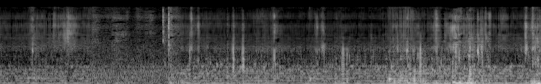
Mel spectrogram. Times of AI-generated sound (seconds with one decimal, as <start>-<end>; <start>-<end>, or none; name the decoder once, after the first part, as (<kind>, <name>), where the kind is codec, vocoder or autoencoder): 0.0-0.9 (vocoder, BigVGAN v2); 1.8-5.4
